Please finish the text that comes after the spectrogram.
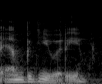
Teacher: And then we'll flap that T. Sounds like a light D sound.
